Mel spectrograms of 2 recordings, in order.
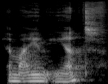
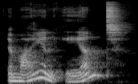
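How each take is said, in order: First: The voice falls at the end. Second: The voice rises at the end. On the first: It does not sound like a question. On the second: It is asked as a question.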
